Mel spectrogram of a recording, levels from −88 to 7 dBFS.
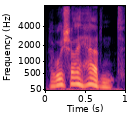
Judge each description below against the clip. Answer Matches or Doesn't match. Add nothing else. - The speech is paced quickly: Matches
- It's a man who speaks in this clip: Matches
